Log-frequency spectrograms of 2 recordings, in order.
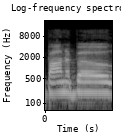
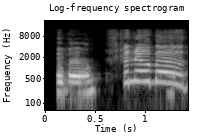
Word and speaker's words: Bonobo: And then what about your other personal work and Bonabo? Like where where can everyone get a hold of you? Sorry if I mispronounced that, Missobo. Bonobo.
